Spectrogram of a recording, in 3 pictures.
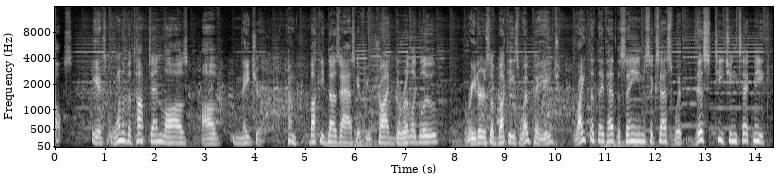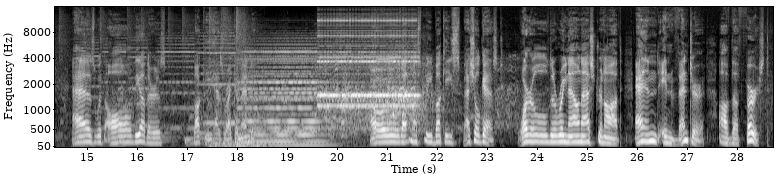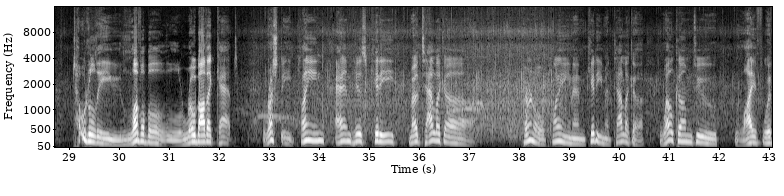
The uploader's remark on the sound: Live from the Stranded Theater in New York City.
